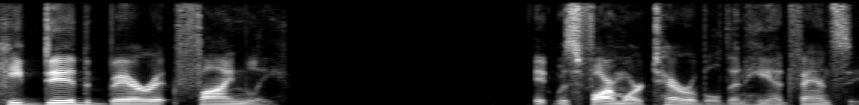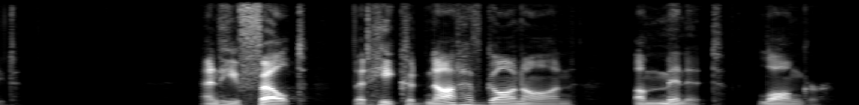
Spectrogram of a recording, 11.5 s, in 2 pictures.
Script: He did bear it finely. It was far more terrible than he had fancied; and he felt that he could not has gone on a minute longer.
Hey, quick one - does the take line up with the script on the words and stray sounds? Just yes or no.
no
